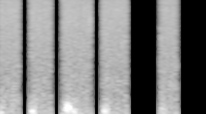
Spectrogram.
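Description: Near silence: room tone, with a few very faint, brief low sounds in the first half.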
